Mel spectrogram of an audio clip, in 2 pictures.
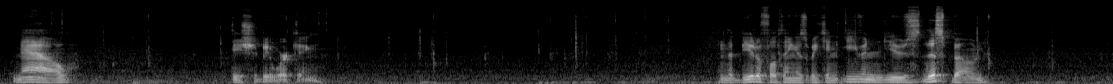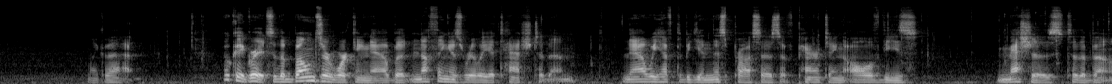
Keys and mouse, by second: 1.2 g, 2.6 Escape, 3.1 click, 4.1 g, 5.3 Escape, 5.7-6.0 drag, 6.3 drag, 7.6 KP_3, 8.3 click, 9.7 g, 12.4 Escape, 14.0 g, 16.3 Escape, 17.0 click, 19.0 ctrl+Tab, 20.0 middle drag, 20.7-21.0 shift+middle drag, 21.4 middle click.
